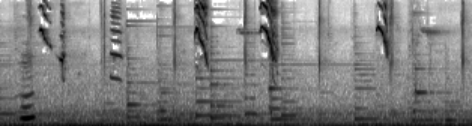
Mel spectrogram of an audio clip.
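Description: Baby otter squeaking: a series of short, high, falling chirps about once a second. Behind them plays background music with a steady low bass.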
